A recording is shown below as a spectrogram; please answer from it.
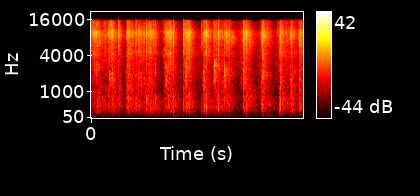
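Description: Sharp claps in a quick, uneven series, several a second, like a few people clapping by hand.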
